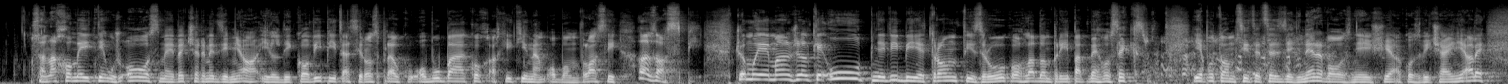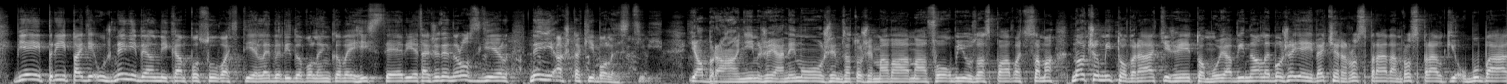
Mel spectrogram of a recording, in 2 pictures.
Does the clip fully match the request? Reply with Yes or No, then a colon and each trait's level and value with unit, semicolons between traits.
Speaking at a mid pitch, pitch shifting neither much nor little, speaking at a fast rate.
Yes: medium, 150 Hz; average, 3.8 semitones; fast, 185 wpm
